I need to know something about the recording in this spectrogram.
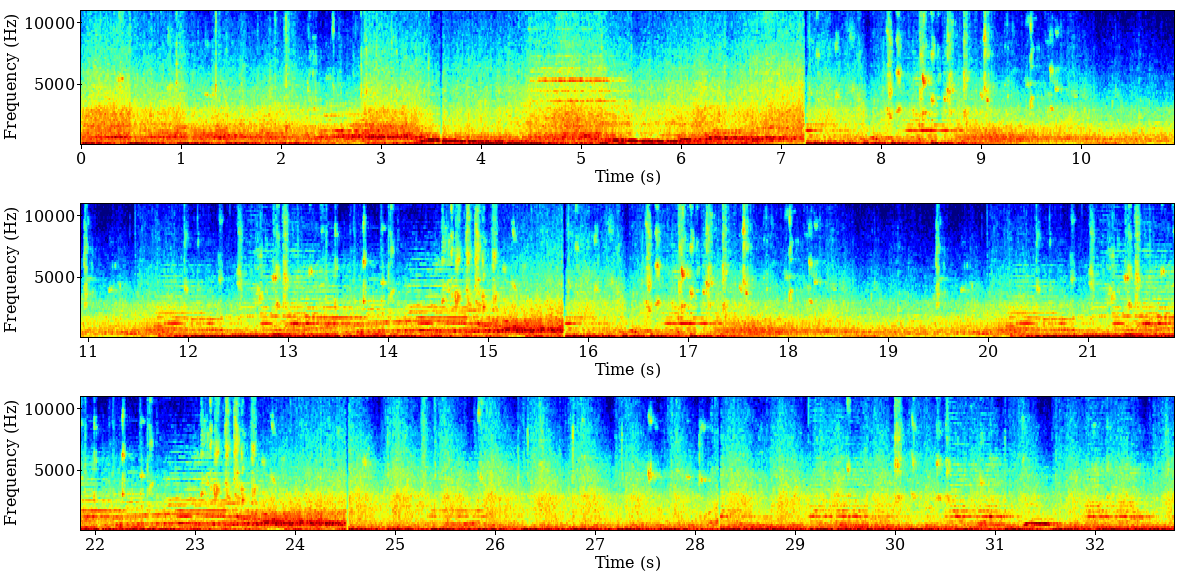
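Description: Live basketball game sound in an arena: crowd noise with the ball bouncing on the court. The sound dips briefly twice as the reel cuts between plays.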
